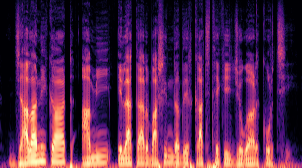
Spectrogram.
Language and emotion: Bengali, neutral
